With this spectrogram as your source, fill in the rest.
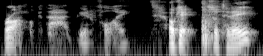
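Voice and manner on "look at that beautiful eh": hushed whisper of admiration; admiring the jars in a whisper. Real, not acted. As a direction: whisper it like you're showing off a treasure. Admiring the canned beef jars.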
